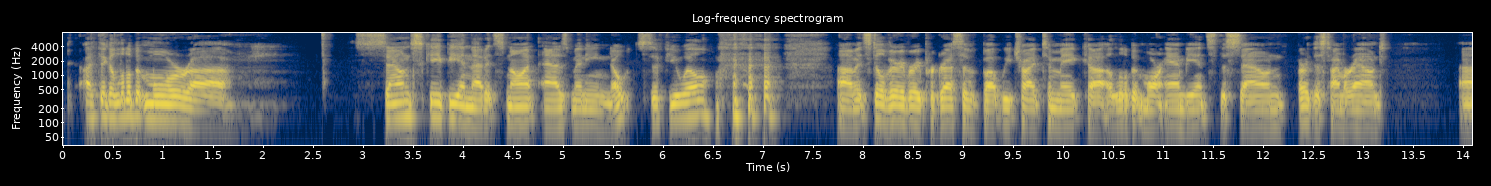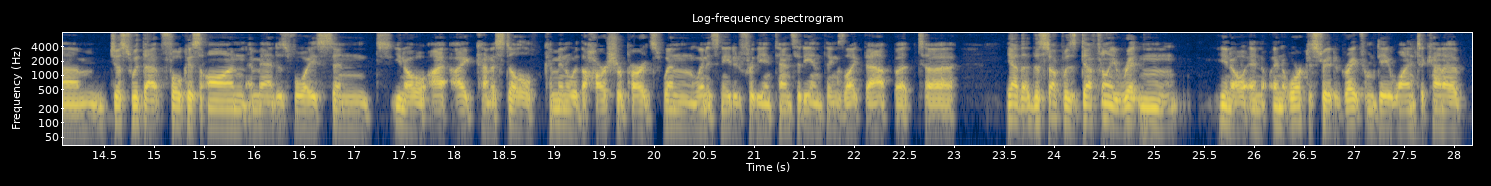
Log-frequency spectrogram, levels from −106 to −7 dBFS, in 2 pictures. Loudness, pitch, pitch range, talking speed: -21 LUFS, 110 Hz, 95-125 Hz, 200 wpm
